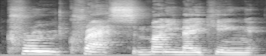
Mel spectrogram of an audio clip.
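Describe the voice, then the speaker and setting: A man's voice: fairly high pitch, steady tone, very slow, fairly bright tone. A man hosting a podcast, reading scripted commentary and then chatting casually through listener comments. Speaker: podcast host.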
